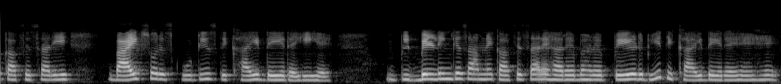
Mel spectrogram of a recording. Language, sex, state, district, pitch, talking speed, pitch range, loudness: Hindi, female, Maharashtra, Pune, 220 Hz, 160 wpm, 210-235 Hz, -22 LUFS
